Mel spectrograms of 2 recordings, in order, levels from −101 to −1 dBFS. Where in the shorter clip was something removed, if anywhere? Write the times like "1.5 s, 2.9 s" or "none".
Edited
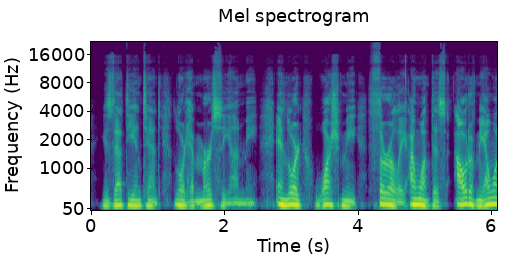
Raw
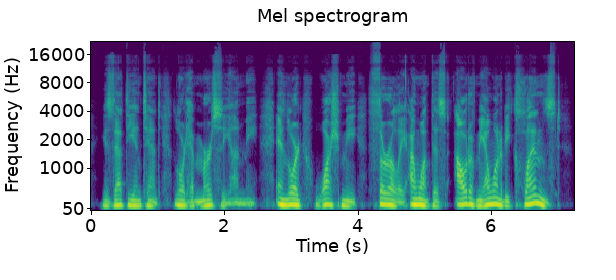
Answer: none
